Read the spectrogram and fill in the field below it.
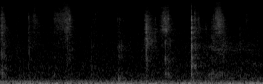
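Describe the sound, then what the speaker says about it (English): A deck of game cards being shuffled at a table: a steady riffling, papery rustle with a few sharper snaps, continuous and close, no talking. "I'm just gonna shuffle these"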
